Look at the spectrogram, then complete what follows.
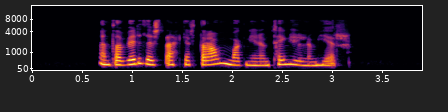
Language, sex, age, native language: Icelandic, female, 20-29, Icelandic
